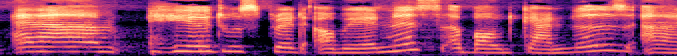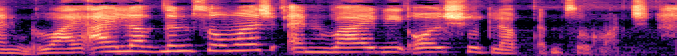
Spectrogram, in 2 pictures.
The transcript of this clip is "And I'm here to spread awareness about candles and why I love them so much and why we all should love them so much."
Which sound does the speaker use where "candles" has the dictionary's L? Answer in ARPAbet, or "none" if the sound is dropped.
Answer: L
